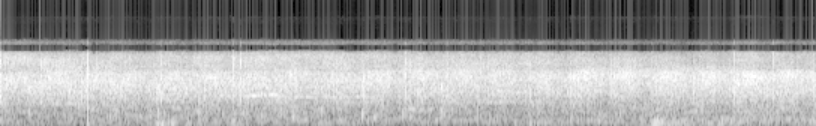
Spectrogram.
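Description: Steady din of a large sports hall with table tennis being played at several tables: an even wash of noise with faint, scattered clicks of balls being hit.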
